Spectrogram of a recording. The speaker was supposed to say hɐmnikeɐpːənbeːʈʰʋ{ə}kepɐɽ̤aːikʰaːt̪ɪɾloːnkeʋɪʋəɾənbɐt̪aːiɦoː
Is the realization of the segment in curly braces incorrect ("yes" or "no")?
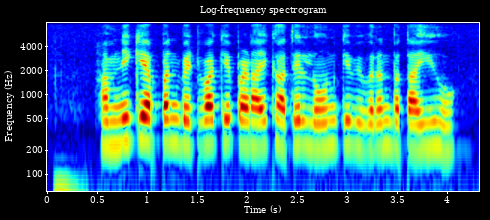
yes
